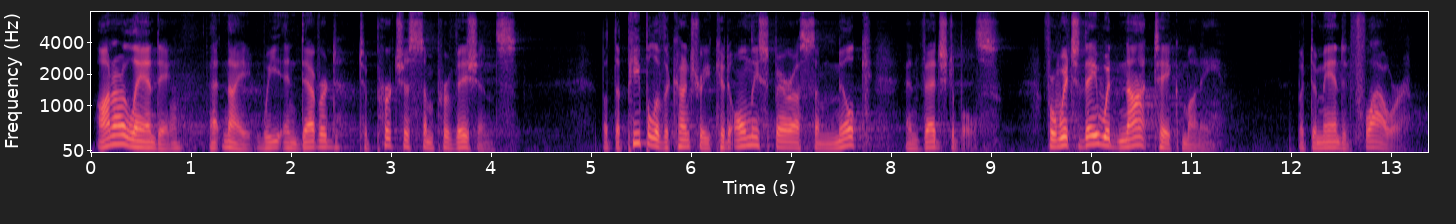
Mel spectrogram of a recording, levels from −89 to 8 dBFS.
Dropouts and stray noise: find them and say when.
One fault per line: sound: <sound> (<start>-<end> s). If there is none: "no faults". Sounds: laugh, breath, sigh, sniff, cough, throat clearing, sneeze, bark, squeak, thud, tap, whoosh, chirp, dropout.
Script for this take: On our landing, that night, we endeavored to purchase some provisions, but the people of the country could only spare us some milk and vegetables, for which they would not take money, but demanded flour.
no faults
